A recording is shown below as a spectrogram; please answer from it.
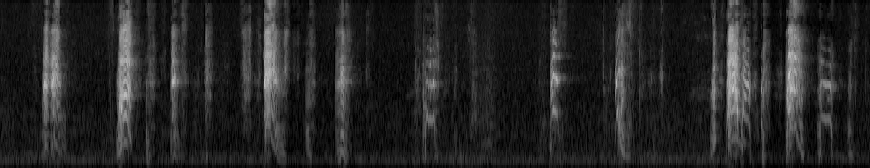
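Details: A cranky French Bulldog making irregular short, raspy grumbles and yelping bursts, a few clustered in quick pairs, spaced by pauses of about a second in a quiet room.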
